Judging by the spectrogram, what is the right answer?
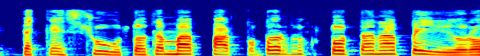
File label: gibberish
